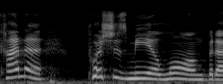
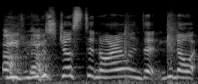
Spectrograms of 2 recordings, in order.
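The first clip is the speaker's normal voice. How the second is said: ordinary talk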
